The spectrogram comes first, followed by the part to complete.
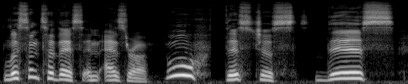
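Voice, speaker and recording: A woman's voice: on the high side, big pitch swings, takes it slowly, no echo, clean studio sound. A woman preaching a sermon with passion, repeating phrases and restarting her sentences.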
